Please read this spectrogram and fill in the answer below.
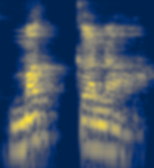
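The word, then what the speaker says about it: مكّن: Okay, so when we apply, this word become meme and kaf will have a shadda on it, and it will be sounded as makkana.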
